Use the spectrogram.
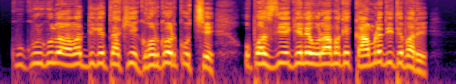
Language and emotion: Bengali, fearful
